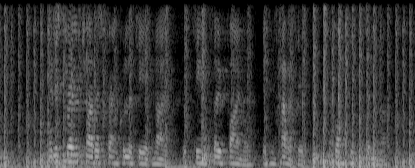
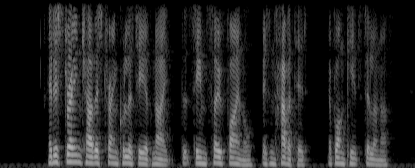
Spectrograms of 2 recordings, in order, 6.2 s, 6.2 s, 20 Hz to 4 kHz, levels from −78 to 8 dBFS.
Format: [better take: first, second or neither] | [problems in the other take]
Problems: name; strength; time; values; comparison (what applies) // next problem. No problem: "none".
second | background sound (Thump, thud); 2 dB below the speech // room echo; dies away in 0.8 s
